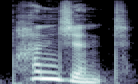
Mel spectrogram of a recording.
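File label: "pungent", English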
